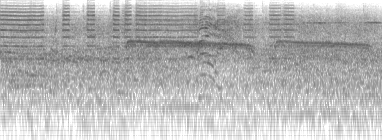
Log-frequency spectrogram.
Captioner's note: referee blowing whistle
